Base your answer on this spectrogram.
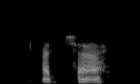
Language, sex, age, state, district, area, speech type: Urdu, male, 18-30, Delhi, South Delhi, urban, conversation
